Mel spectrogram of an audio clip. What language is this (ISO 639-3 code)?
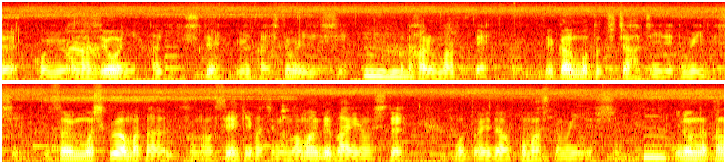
jpn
